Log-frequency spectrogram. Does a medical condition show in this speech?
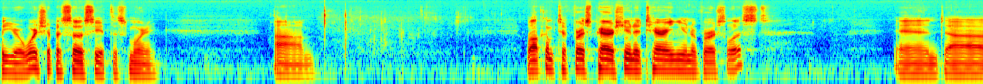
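No.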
